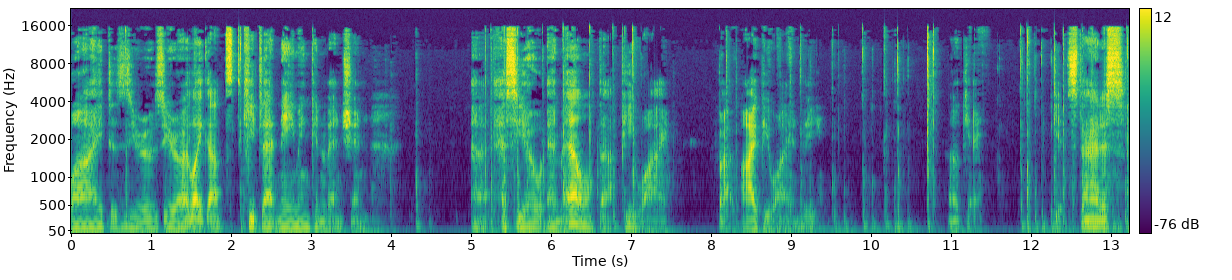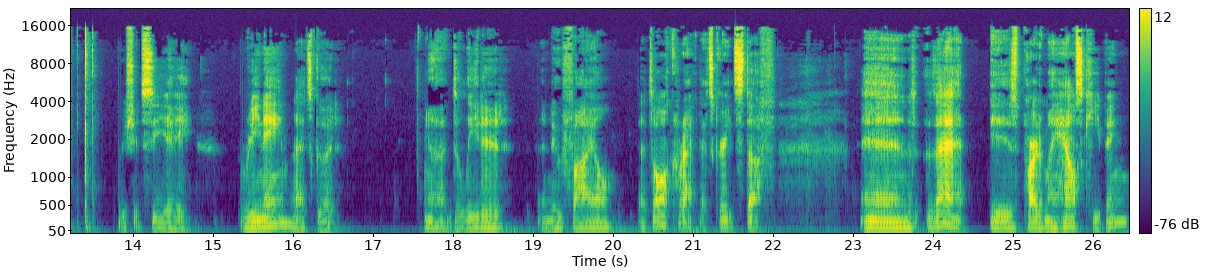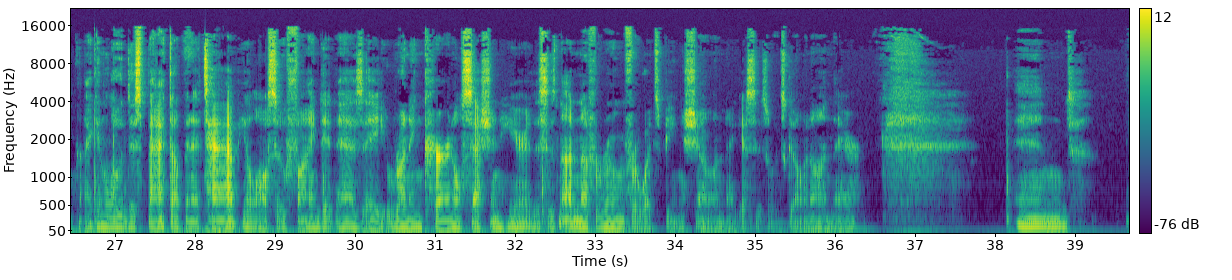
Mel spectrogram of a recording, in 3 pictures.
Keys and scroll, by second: 23.6 ctrl+super+Left.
